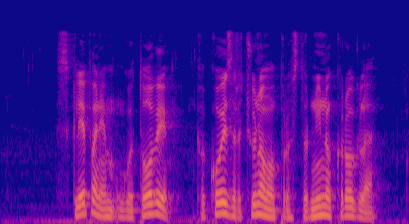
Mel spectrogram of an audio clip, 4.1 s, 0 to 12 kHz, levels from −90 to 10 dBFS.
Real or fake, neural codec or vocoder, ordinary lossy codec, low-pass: real; none; none; 7.2 kHz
